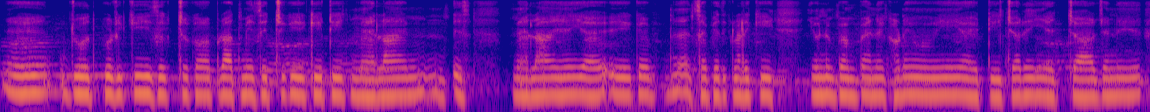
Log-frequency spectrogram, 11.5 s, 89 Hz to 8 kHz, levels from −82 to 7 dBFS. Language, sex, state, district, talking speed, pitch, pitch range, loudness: Hindi, female, Uttar Pradesh, Hamirpur, 145 wpm, 175 Hz, 175-180 Hz, -30 LUFS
